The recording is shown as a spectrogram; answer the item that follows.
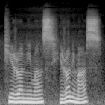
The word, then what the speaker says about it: Hieronymus: Not sure about the Greek pronunciation, but it's commonly pronounced Hieronymus. Okay. Hieronymus.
